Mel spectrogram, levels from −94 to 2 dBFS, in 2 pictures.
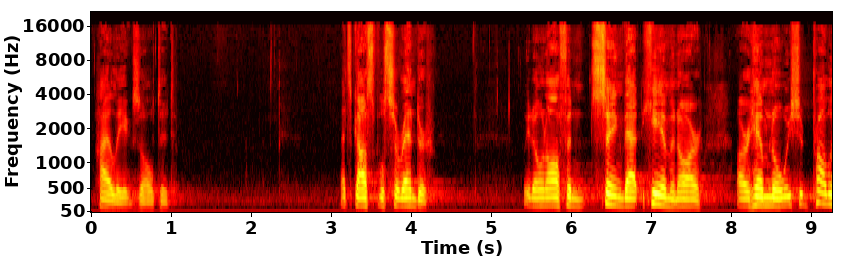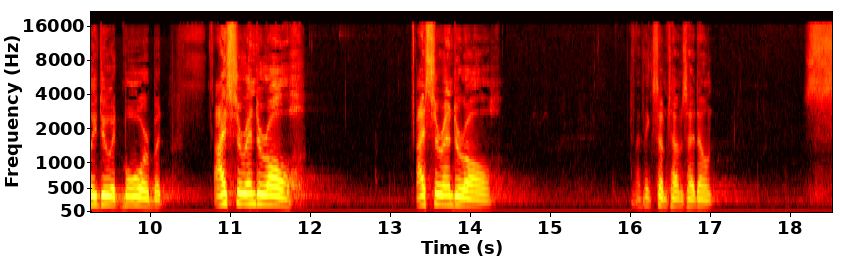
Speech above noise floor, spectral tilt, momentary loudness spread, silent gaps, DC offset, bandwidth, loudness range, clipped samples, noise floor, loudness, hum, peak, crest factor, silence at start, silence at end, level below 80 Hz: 46 dB; -4 dB/octave; 19 LU; none; under 0.1%; 17 kHz; 12 LU; under 0.1%; -68 dBFS; -22 LUFS; none; -6 dBFS; 20 dB; 0.1 s; 0 s; -80 dBFS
